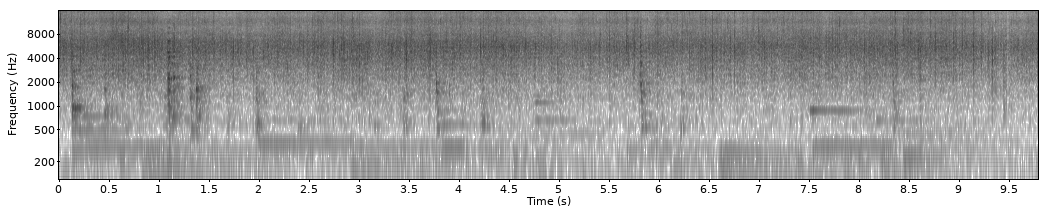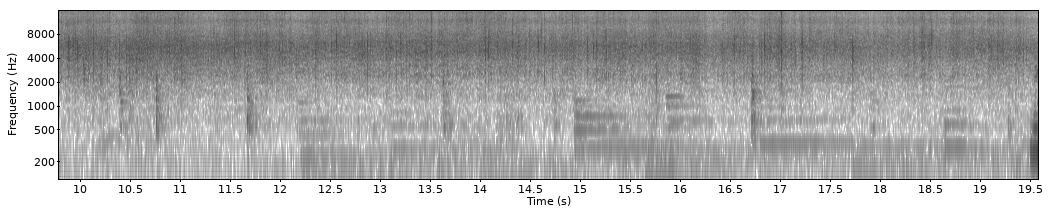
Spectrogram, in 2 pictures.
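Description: Garlic, ginger, green chilli and curry leaves sautéing in oil for a bitter gourd pickle, with a steady bright sizzle and repeated stirring scrapes and taps of a spoon against the pan, no voices.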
